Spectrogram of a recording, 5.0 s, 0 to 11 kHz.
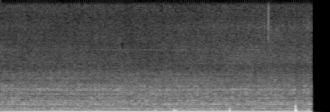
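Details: Volvo 740 with wet spark plugs, cold start: low, uneven idle with a wandering beat and occasional stumble. It has always idled rough when cold and dies if very cold, but restarts fine. Cause not confirmed.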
